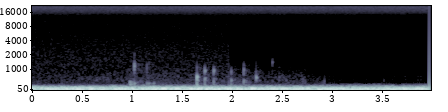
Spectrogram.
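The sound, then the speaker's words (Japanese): A stomach rumbling as last night's meal digests, a low, steady bubbling growl broken by a few short, squelchy gurgles, quiet and continuous. “昨晩いただいたものが動く音。熱く煮え立つマグマみたいに。”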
